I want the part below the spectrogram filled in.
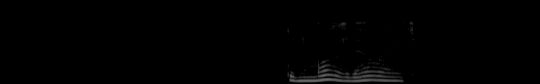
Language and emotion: Russian, neutral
